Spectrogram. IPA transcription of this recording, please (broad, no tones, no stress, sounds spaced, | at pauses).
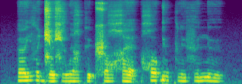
œ j l ɵ d͡ʑ œ ɕ ʉ w i ʁ k y ʔ ʂ o ʁ χ ɛ | χ o ɠ y w k l y f ʉ n ʉ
